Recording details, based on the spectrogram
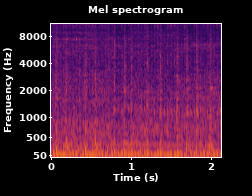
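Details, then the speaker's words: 1983 Honda 200E three-wheeler, first start after sitting; small single-cylinder thumps unevenly with ragged hunting idle, dies at idle despite mixture screw adjustments; carburetor needs rebuild or replacement. "Oh yeah. Sounds like I gotta do some adjustments on an air mixture screw probably."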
